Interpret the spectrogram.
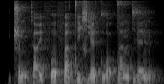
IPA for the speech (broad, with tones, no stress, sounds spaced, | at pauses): ʈ͡ʂ ə˧˥ n k a̰˨˩ ɪ̯ f ɤ˥˧ f ä˥˩ t̪ i˥ ɕ j ɛ˧˥ t̪ w ɔ̰˨˩ t̪ a˥ n t̪ ɥ ɛ˥˩ n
